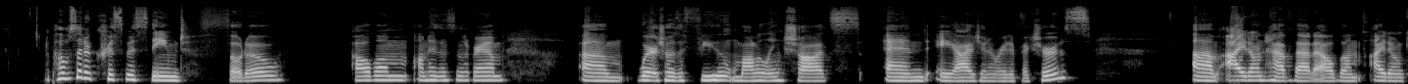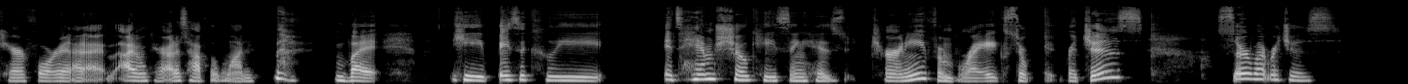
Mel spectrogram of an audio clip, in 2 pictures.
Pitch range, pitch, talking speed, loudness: 170-215 Hz, 190 Hz, 120 wpm, -19 LUFS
